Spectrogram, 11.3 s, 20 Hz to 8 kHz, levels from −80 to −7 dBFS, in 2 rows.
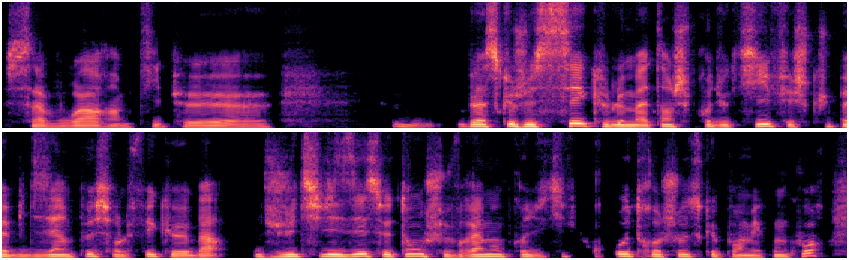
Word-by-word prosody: savoir 105 0 -3
un 95 0 -8
petit 100 - -12
peu, 100 - -8
heu, 100 -1 -4 0.8
b 110 -6 -12 0.3
parce 125 -1 +5
que 140 - +5
je 125 0 +4
sais 155 +5 +5
que 125 -5 -3
le 120 0 +3
matin 115 +2 +1
je - - +3
suis - - -6
productif 120 +4 0
et - - -1
je 115 - -2
culpabilisais 115 -2 -2
un 115 - +3
peu 135 +5 -3
sur 125 -2 +2
le 110 - -5
fait 130 +4 -2
que, 110 -3 -2
bah, 105 +1 -3 0.2
j'utilisais 130 +3 +3
ce 135 -1 +2
temps 140 +3 0
où - - +2
je - - -3
suis 120 - -4
vraiment 120 +4 +1
productif 120 +1 -6
pour - - -20
autre 140 -3 0
chose 125 +1 -3
que 115 - -6
pour 110 0 -7
mes 105 -1 -3
concours. 135 - -5
120 Hz, 220 wpm, -21 LUFS, 105-130 Hz, 0.8 s, parce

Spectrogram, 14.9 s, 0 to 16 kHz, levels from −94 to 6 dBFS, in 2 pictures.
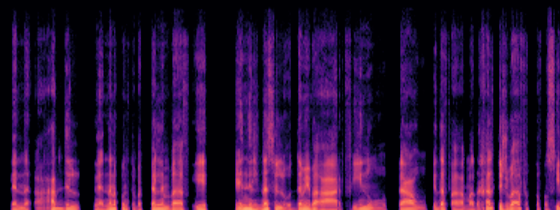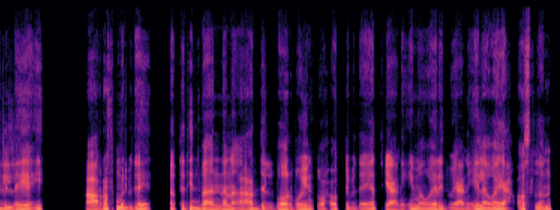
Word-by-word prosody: بأن 115 -1 -2
أعدّل 150 +7 0 0.2
لأن 115 +3 -1
أنا 150 - +5
كنت 115 -1 -4
باتكلّم 135 +5 +1
بقى 145 0 +3
في - - -21
إيه، 135 0 +3 0.4
كأنّ 130 +3 +6
الناس 135 +4 +3
اللي 120 -5 +2
قُدّامي 130 +5 +2
بقى 115 -6 +4
عارفين 125 +7 -1
وبتاع 115 +5 0
وكده، 135 +3 -3
فما 105 0 -3
دخلتش 160 - 0
بقى 155 +3 +3
في - - -18
التفاصيل 115 +9 -5
اللي 120 -4 0
هي 135 +1 +4
إيه، 130 +3 -2 0.6
أعرّفهم 130 +5 +4
البدايات، 125 +8 0 0.2
فابتديت 125 +8 -1
بقى 145 -2 +4
إن 120 -1 -4
أنا 120 -3 0
أعدّل 120 -2 -1
الpowerpoint 120 0 +1
وأحط 110 +6 -3
بدايات 105 +3 -4
يعني 100 0 +2
ايه 130 +4 -4
موارد، 120 0 0
ويعني 105 0 -2
إيه 130 +4 0
لوايح 120 0 +2
أصلًا، 125 -3 -2
125 Hz, 170 wpm, -25 LUFS, 110-135 Hz, 0.6 s, كأنّ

